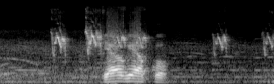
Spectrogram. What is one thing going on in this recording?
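A budgie squawks loudly.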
